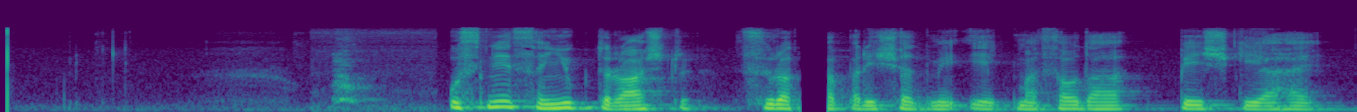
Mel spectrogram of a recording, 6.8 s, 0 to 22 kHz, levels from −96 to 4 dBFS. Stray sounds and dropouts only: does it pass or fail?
fail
